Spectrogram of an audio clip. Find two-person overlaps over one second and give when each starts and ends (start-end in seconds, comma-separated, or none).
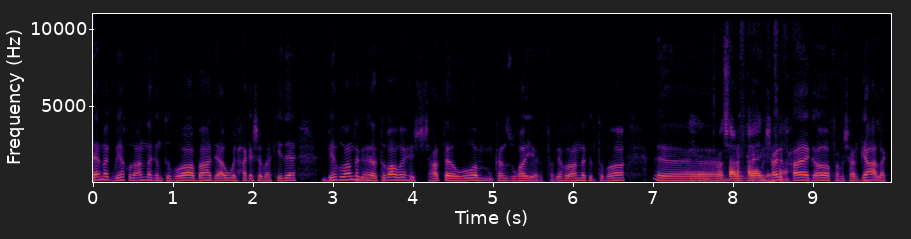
7.4-8.7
